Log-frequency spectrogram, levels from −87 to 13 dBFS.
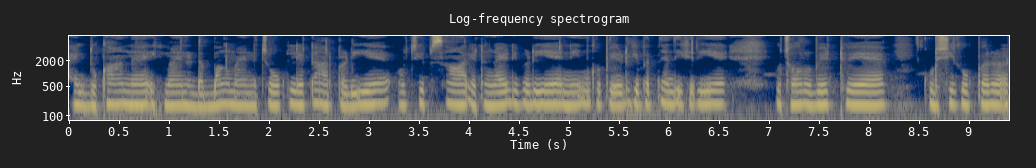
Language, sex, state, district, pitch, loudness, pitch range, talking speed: Marwari, female, Rajasthan, Nagaur, 185 Hz, -19 LUFS, 180-190 Hz, 185 wpm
